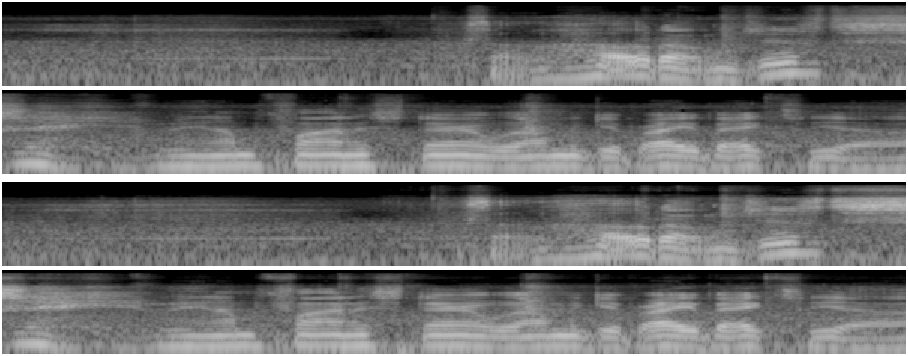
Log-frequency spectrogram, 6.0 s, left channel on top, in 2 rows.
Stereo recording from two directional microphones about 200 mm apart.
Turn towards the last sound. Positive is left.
turn(degrees=0)  # may be behind; listen again after turning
